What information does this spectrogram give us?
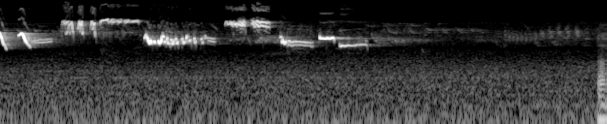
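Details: European robin singing in a tree overhead in Hainault Forest woodland east of London, on a fine, chilly mid-April morning: a quick run of thin, high, varied whistles and short trills, shifting in pitch, over faint hush.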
